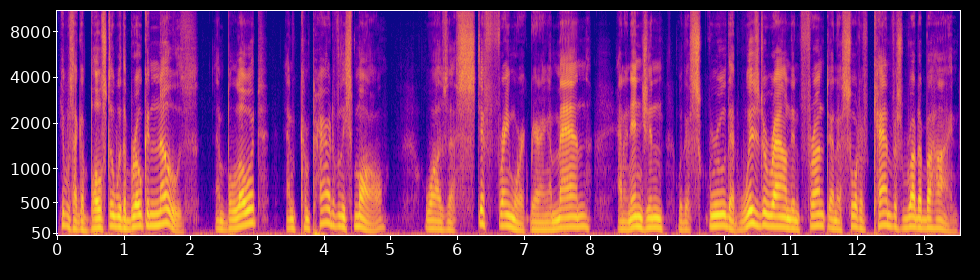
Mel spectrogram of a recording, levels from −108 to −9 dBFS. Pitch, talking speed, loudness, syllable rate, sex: 135 Hz, 175 wpm, -19 LUFS, 4.9 syllables/s, male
